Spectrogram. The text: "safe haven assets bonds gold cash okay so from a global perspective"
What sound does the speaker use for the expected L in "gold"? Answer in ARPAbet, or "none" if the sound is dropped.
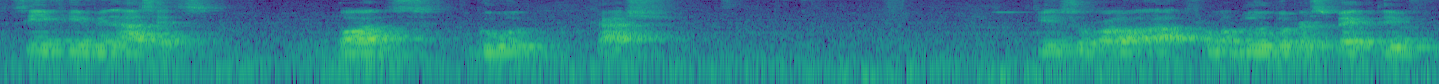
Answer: none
